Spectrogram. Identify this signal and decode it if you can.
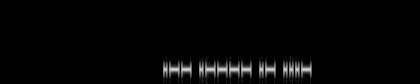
Morse code, heard as a keyed tone, about 40 wpm, 700 Hz. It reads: W1AV
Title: USA Call Signs - 4 Characters - Repeated 2x - 40wpm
